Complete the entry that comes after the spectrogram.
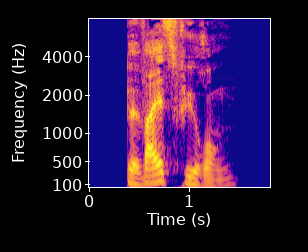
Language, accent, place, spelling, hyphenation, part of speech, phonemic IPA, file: German, Germany, Berlin, Beweisführung, Be‧weis‧füh‧rung, noun, /bəˈvaɪ̯sˌfyːʁʊŋ/, De-Beweisführung.ogg
- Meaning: 1. argumentation 2. evidence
